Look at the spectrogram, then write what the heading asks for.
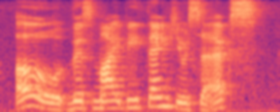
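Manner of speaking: usual speaking voice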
